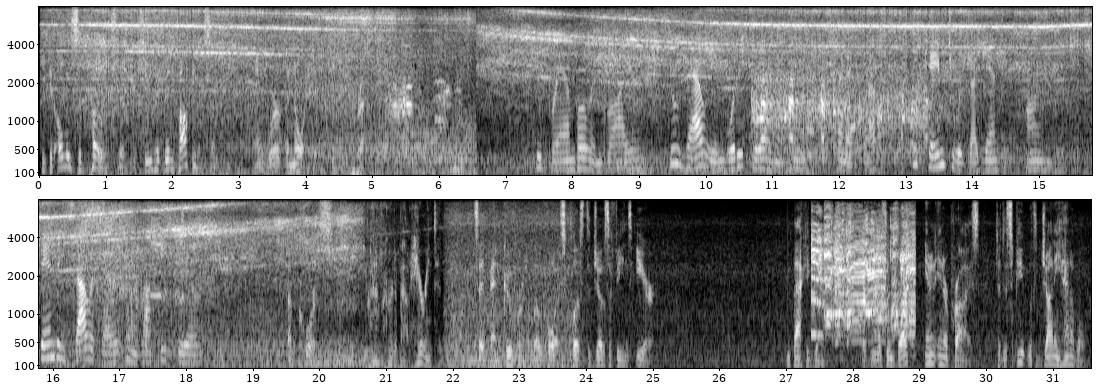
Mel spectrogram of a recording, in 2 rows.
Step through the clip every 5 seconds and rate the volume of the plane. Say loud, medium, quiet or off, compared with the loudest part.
loud, loud, loud, loud, loud, quiet, quiet.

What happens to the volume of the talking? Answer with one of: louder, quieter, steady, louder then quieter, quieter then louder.
steady.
